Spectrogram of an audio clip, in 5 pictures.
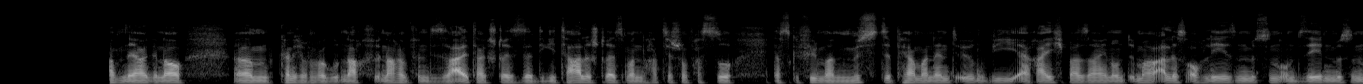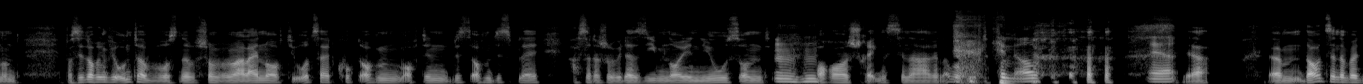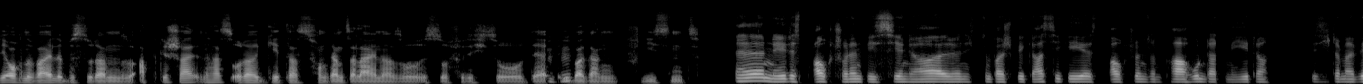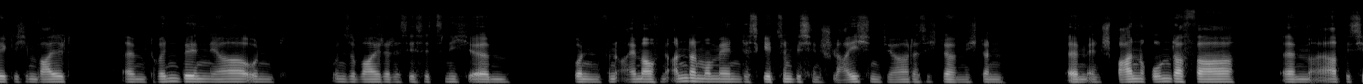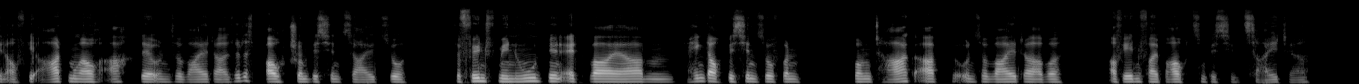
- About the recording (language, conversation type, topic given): German, podcast, Wie hilft dir die Natur beim Abschalten vom digitalen Alltag?
- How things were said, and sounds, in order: stressed: "müsste"; chuckle; laugh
